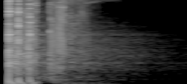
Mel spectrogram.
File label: Blastor Pistol Mech; Warframe; Weapons; Corpus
